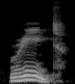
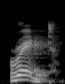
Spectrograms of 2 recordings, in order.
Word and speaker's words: read: When we pronounce this, it sounds like read.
